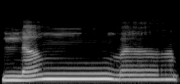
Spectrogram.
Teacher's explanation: لم hold for 2 count and ما stretch for 2 count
